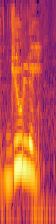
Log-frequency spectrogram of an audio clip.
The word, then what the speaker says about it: Yule: Björn Blindison, Blindison dice, ah, está un poco lento, saludos nuevamente, se pronuncia coloquialmente Yule.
